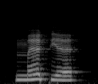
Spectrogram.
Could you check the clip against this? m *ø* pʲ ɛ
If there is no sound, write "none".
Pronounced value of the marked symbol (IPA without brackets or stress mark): ɛ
